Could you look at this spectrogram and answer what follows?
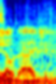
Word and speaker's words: saudade: bit of nostalgia remains So, you say it like “saudade” (melancholy) and not “saudaje” (melancholy) It’s "saudaje"! (melancholy) - Ah so it’s the Brazilian pronunciation! Yes, "saudaje".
